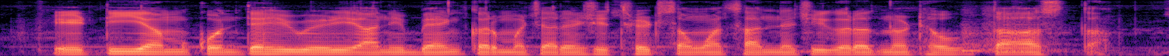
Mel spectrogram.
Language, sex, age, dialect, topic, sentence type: Marathi, male, 18-24, Southern Konkan, banking, statement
